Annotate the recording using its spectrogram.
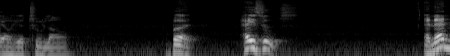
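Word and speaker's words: Jesús: So it's not pronounced Jesus. It's pronounced Jesus.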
